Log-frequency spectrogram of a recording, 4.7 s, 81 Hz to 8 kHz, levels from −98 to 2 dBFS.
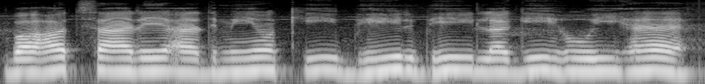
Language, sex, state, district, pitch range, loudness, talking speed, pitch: Hindi, male, Bihar, Patna, 155-170 Hz, -16 LUFS, 115 wpm, 165 Hz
